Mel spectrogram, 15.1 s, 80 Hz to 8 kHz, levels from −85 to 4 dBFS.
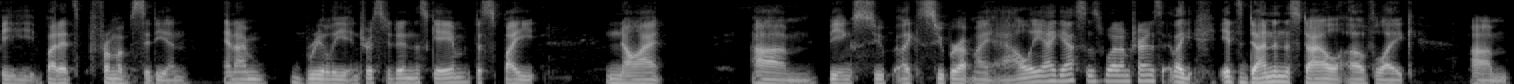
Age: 30-49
